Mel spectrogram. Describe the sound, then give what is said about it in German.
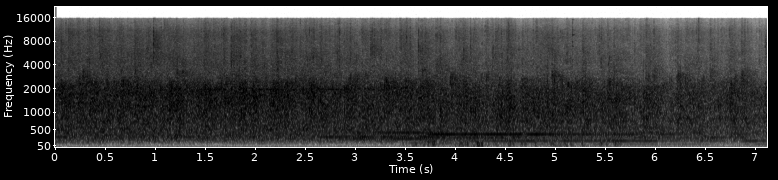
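An audience at a church service claps steadily for several seconds, applauding those who decided to follow Jesus; a dense, even wash of hand claps that holds its level throughout, with a faint low hum emerging underneath toward the end. “Hey, geben wir doch denen Applaus, der wirklich die Entscheidung gemacht hat.”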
